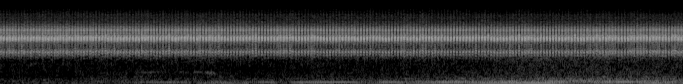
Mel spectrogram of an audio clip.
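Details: Cicada song as a continuous high, metallic buzz, even and unwavering for about seven seconds, with no pauses and no other noticeable sounds.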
